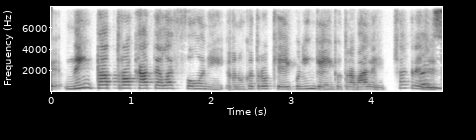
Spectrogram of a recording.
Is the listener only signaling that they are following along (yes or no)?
no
